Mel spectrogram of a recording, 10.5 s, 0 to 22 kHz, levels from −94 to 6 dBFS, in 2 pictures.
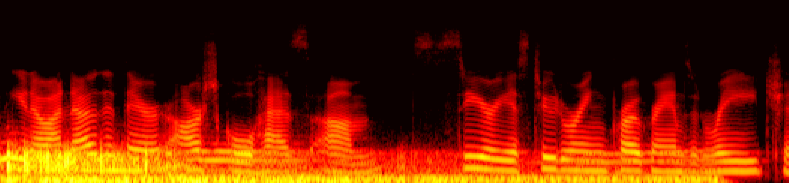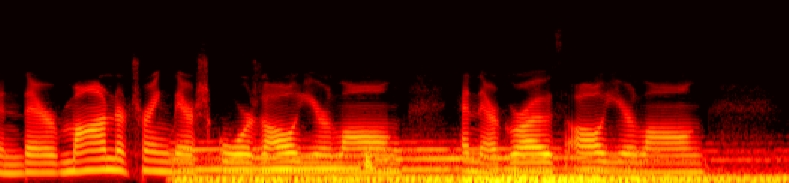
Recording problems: muffled; very; fading above 2 kHz
low rumble; very loud; until 5 s and from 6.5 s on; 1 dB above the speech

